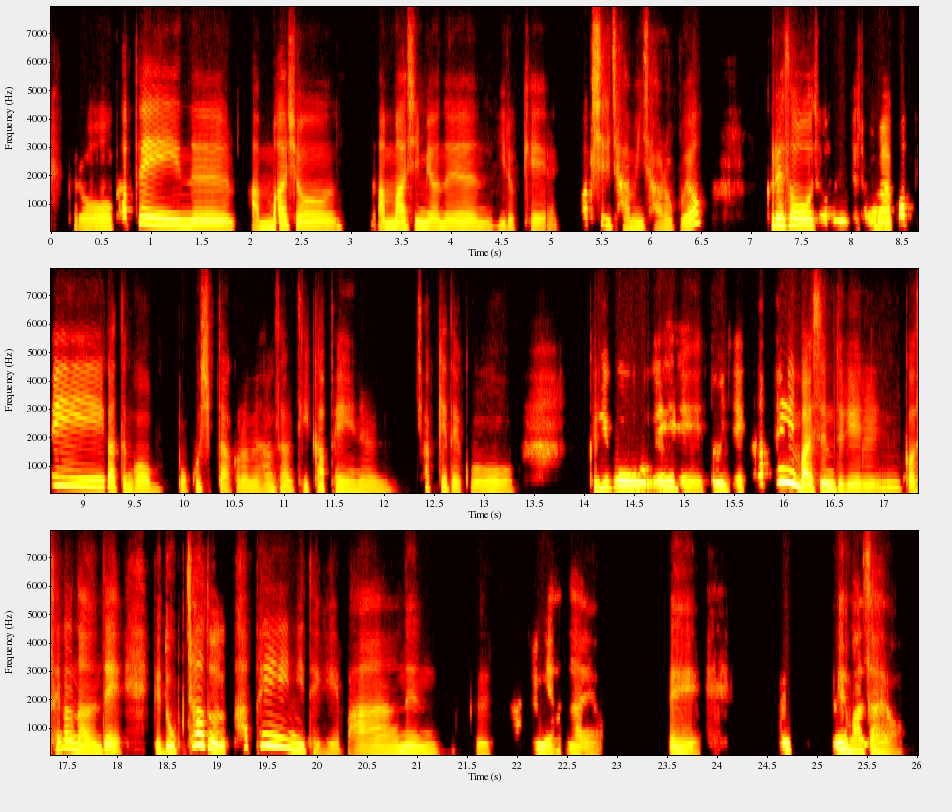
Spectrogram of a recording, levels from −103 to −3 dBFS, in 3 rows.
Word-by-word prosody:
그런 175 Hz, +1 st, -5 dB
카페인을 225 Hz, -6 st, +1 dB
안 165 Hz, +1 st, -7 dB
마셔 190 Hz, -2 st, -3 dB, 0.4 s
안 175 Hz, +1 st, -3 dB
마시면은 175 Hz, -3 st, -3 dB
이렇게 165 Hz, 0 st, -10 dB, 0.3 s
확실히 280 Hz, -3 st, -6 dB
잠이 165 Hz, -3 st, -7 dB
잘 155 Hz, 0 st, -11 dB
오고요. 165 Hz, -, -3 dB, 0.6 s
그래서 245 Hz, -2 st, +4 dB
저는 395 Hz, -, -4 dB
이제 -, -, -22 dB
정말 195 Hz, +1 st, -1 dB
'커피 290 Hz, -4 st, 0 dB
같은 200 Hz, -4 st, -3 dB
거 165 Hz, -1 st, -4 dB, 0.2 s
먹고 165 Hz, +4 st, -9 dB
싶다.' 165 Hz, -3 st, -8 dB
그러면 155 Hz, +1 st, -9 dB
항상 175 Hz, -2 st, -8 dB
디카페인을 160 Hz, -4 st, -7 dB, 0.3 s
찾게 200 Hz, -1 st, -9 dB
되고 155 Hz, 0 st, -7 dB, 0.7 s
그리고 235 Hz, 0 st, +6 dB
예 175 Hz, -10 st, +2 dB
또 215 Hz, -, +5 dB
이제 175 Hz, -2 st, -2 dB
카페인 370 Hz, +1 st, +9 dB
말씀드리니까 185 Hz, 0 st, +1 dB
생각나는데 215 Hz, -, 0 dB, 0.3 s
그 170 Hz, -, -3 dB
녹차도 220 Hz, -, +5 dB
카페인이 330 Hz, -, +2 dB
되게 150 Hz, -3 st, -13 dB
많은 170 Hz, +2 st, -4 dB, 0.3 s
그 150 Hz, -1 st, -10 dB
차 -, -, -42 dB, 0.4 s
중에 220 Hz, -3 st, +1 dB, 0.2 s
1 185 Hz, -5 st, -5 dB
예요. 155 Hz, -1 st, -12 dB, 0.7 s
네. 170 Hz, -4 st, -3 dB, 0.8 s
그 -, -, +2 dB, 0.5 s
네 235 Hz, -1 st, +8 dB
맞아요. 185 Hz, -7 st, -2 dB
185 Hz, 240 characters per minute, -23 LUFS, 165-230 Hz, 0.8 s, 카페인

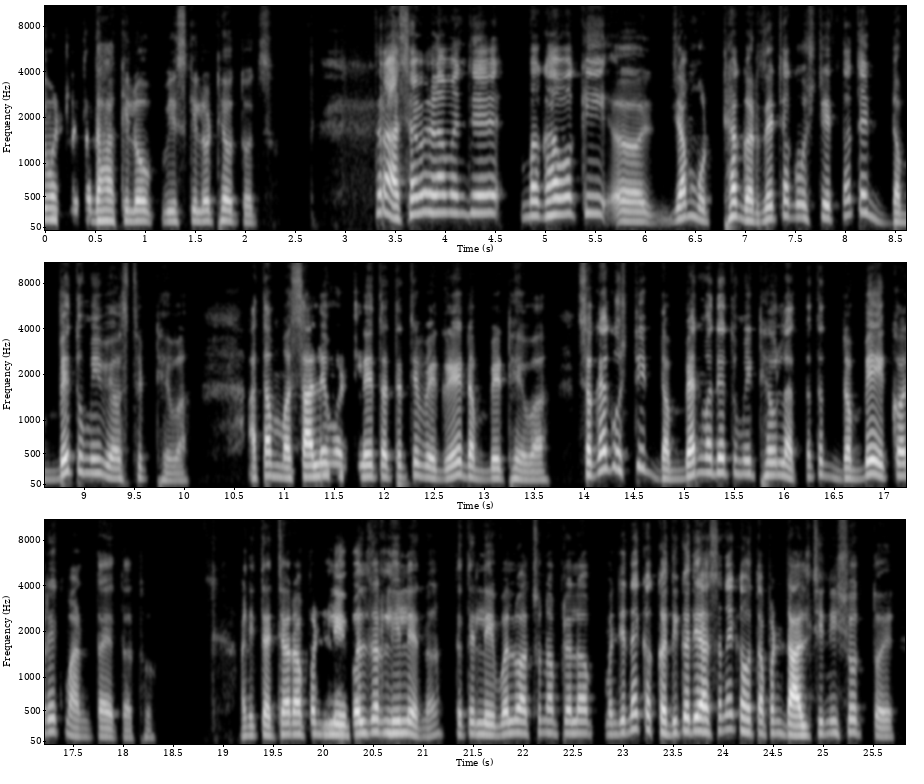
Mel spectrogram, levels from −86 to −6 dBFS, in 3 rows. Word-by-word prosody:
म्हटलं 165 Hz, -3 st, -3 dB
तर 155 Hz, -, -2 dB
10 150 Hz, 0 st, +2 dB
kilo, 150 Hz, 0 st, 0 dB, 0.2 s
20 140 Hz, -1 st, -6 dB
kilo 150 Hz, -1 st, -2 dB
ठेवतोच. 120 Hz, -7 st, -4 dB, 1.1 s
तर 275 Hz, -, 0 dB
अशा 210 Hz, +5 st, +5 dB
वेळा 265 Hz, -1 st, +2 dB
म्हणजे 260 Hz, 0 st, -1 dB, 0.3 s
बघावं, 225 Hz, +3 st, +2 dB
की 260 Hz, -2 st, -5 dB
अ, 140 Hz, -1 st, -1 dB, 0.3 s
ज्या 180 Hz, +4 st, +4 dB
मोठ्या 200 Hz, +2 st, -1 dB
गरजेच्या 170 Hz, +8 st, +1 dB
गोष्टी 195 Hz, 0 st, -4 dB
आहेत 185 Hz, 0 st, -2 dB
ना, 220 Hz, -, -3 dB
ते 270 Hz, -, +1 dB, 0.3 s
डब्बे 125 Hz, -, +2 dB
तुम्ही 215 Hz, -3 st, -4 dB
व्यवस्थित 150 Hz, -2 st, -5 dB
ठेवा. 105 Hz, -2 st, -11 dB, 0.7 s
आता 175 Hz, -, +3 dB
मसाले 165 Hz, +2 st, +4 dB
म्हटले 170 Hz, -1 st, -1 dB
तर -, -, +4 dB
त्याचे 165 Hz, +3 st, -4 dB
वेगळे 155 Hz, +2 st, +1 dB
डब्बे 140 Hz, -3 st, 0 dB
ठेवा. 120 Hz, -3 st, -4 dB, 0.4 s
सगळ्या 205 Hz, +7 st, +5 dB
गोष्टी 280 Hz, +2 st, -4 dB, 0.2 s
डब्यांमध्ये 190 Hz, -, +3 dB
तुम्ही 200 Hz, -1 st, -5 dB
ठेवलात, 185 Hz, 0 st, 0 dB
तर -, -, -6 dB
ते -, -, -2 dB, 0.2 s
डब्बे 145 Hz, +8 st, +4 dB
एकावर-एक 180 Hz, +3 st, 0 dB
मांडता 120 Hz, 0 st, -5 dB
येतात 110 Hz, -2 st, -7 dB
हो 110 Hz, -, -18 dB, 0.9 s
आणि 130 Hz, +2 st, -6 dB
त्याच्यावर 160 Hz, +3 st, +2 dB
आपण 160 Hz, +1 st, +2 dB
लेबल 155 Hz, +2 st, +4 dB
जर 190 Hz, 0 st, +2 dB
लिहिले 175 Hz, -1 st, +2 dB
ना, 120 Hz, +2 st, -11 dB, 0.2 s
तर -, -, -3 dB
ते 165 Hz, -1 st, -3 dB
लेबल 155 Hz, +3 st, +1 dB
वाचून 180 Hz, +1 st, -1 dB
आपल्याला 170 Hz, +1 st, -1 dB, 0.2 s
म्हणजे 155 Hz, +3 st, -3 dB
नाही 225 Hz, +1 st, +2 dB
का, 220 Hz, -, +1 dB
कधी-कधी 180 Hz, +4 st, +4 dB
असं 190 Hz, +1 st, +5 dB
नाही 230 Hz, +1 st, -2 dB
का 200 Hz, -, +4 dB
होतं, 180 Hz, -2 st, 0 dB
आपण 175 Hz, 0 st, -4 dB
दालचिनी 155 Hz, +4 st, +6 dB
शोधतोय 180 Hz, -8 st, -4 dB
170 Hz, 160 wpm, -25 LUFS, 145-195 Hz, 1.1 s, दालचिनी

